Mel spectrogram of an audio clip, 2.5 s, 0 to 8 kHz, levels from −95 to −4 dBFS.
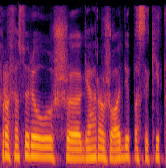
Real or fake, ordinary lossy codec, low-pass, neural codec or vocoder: real; AAC, 32 kbps; 7.2 kHz; none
